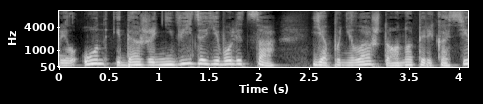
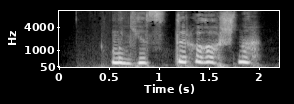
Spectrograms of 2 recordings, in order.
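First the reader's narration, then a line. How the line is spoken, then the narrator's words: Trembling voice. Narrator (Russian): ответила она дрожащим голосом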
